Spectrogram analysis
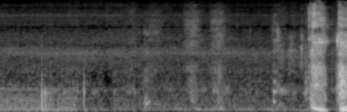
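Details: Bedtime stifled sneezes, trying to stay quiet so as not to wake a sleeping partner: soft catching breaths and muffled puffs, ending in two stronger stifled sneezes against low room hum.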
